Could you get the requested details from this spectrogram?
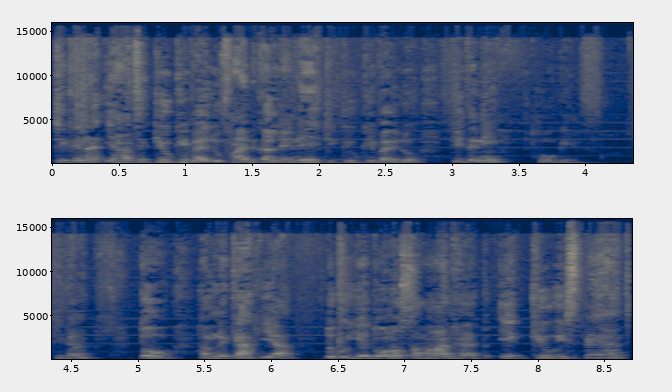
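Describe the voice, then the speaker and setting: A man's voice: high voice, a little mellow, far from the mic. A male teacher explaining a physics problem at the board, constantly asking rhetorical questions and checking in with his students. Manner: keeps asking rhetorical questions and adding "ठीक है ना". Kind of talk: physics lesson worked on a board.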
